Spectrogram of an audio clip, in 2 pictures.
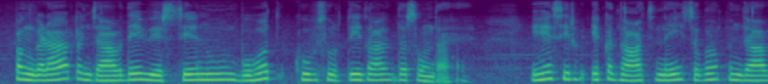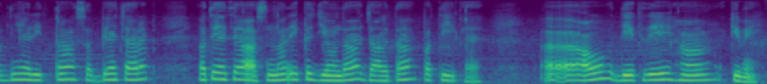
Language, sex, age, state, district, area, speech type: Punjabi, female, 60+, Punjab, Jalandhar, urban, spontaneous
